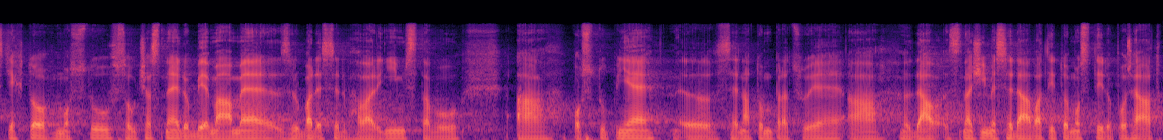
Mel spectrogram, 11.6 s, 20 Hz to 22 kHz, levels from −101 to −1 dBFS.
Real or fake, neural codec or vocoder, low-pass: real; none; 10.8 kHz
